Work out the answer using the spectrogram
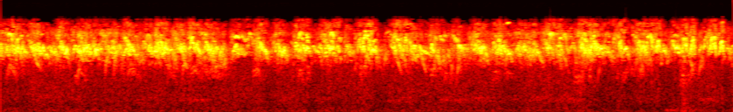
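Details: Several sparrows chirp while bathing and splashing, a dense, overlapping chatter of short, bright notes without pause.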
